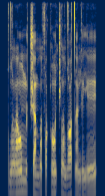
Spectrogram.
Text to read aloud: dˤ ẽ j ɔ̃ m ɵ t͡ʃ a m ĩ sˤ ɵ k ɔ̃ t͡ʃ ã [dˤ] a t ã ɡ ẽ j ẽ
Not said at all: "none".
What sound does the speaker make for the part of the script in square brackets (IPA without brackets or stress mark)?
dˤ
